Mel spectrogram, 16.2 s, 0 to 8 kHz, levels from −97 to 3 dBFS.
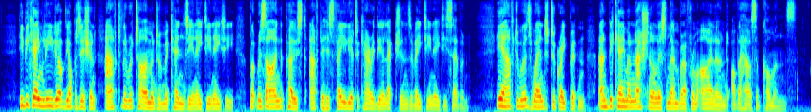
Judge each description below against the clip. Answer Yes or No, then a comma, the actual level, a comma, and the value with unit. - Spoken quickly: No, average, 165 wpm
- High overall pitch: No, low, 135 Hz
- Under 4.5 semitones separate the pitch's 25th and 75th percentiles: No, average, 5.2 semitones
